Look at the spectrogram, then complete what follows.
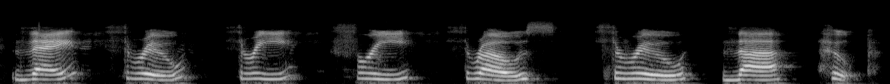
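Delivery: very slow, halting, broken-up careful reading. Reading a phrase once through before a faster pass: slow reading. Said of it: "I'll read that phrase once through slowly".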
